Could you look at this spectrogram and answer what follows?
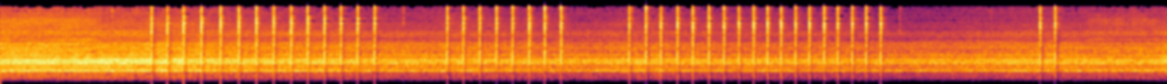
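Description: Hand hammer striking hot rebar steel on an anvil in three quick runs of blows, about five a second, with two last blows near the end. Under it the steady roar of a propane forge burner.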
